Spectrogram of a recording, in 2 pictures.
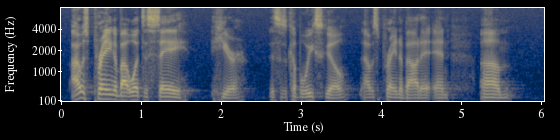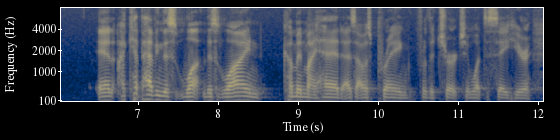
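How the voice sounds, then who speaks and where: The recording is very clean, with a silent background. A man with a fairly low pitch and a Midwestern American accent speaks at a moderate pace. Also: fairly even intonation. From Ohio, Cleveland area. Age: 30s. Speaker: missionary. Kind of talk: sermon. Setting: church.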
